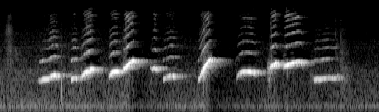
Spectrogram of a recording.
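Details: Pet cockatiel, a grey male, sings Pop Goes the Weasel to his pied male companion, each note a pure swooping whistle, rising slides and steady tones strung into a lilting nursery tune over a quiet background hum.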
